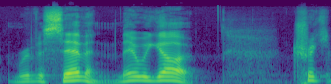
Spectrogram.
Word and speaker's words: Severn: Andrew, River Severn, pronounced like the number 7. River 7.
